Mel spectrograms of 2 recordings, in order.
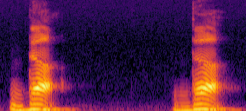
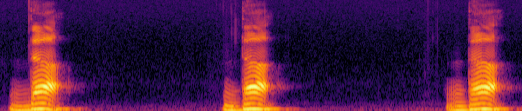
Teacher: زبان کی نوک اور اوپر والے دانتوں کے پیچھے لگا کر دال کی آواز ادا ہوتی ہے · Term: دال کا مخرج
